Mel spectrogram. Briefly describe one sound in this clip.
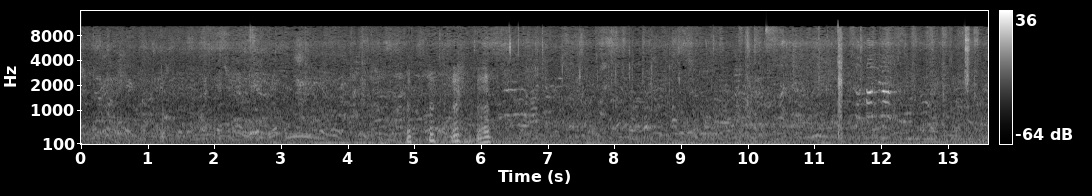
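A pig roots and scrapes among loose stones.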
